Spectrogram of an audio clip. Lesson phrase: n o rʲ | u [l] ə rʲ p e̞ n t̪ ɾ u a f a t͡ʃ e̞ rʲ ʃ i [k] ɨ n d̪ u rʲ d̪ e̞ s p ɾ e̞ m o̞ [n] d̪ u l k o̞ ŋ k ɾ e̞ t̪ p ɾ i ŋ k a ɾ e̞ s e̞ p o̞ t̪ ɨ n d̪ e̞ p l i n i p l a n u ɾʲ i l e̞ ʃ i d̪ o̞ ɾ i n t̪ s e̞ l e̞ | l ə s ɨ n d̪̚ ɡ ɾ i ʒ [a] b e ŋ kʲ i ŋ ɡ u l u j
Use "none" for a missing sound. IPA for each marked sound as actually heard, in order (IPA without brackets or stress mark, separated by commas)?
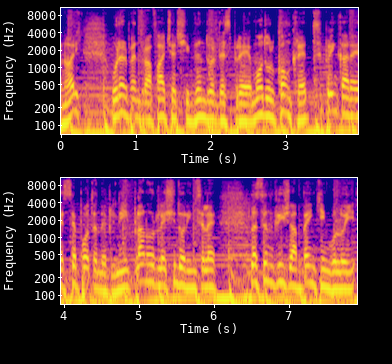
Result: ɾ, ɡ, none, a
